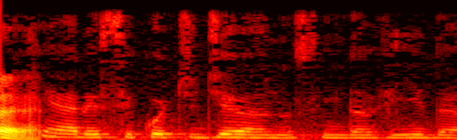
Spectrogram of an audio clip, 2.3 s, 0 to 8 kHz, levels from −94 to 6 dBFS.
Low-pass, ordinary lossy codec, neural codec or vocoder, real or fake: 7.2 kHz; none; none; real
